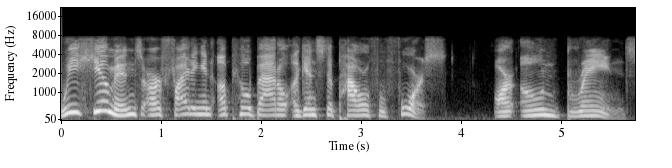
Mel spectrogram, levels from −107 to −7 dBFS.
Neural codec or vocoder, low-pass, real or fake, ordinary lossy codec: none; 7.2 kHz; real; Opus, 16 kbps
